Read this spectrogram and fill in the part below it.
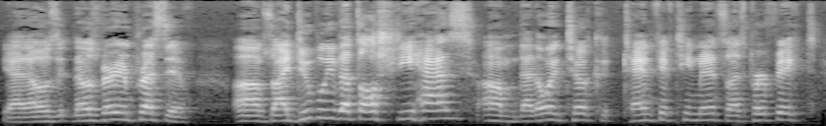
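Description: A man's voice: high voice, a little fast, pushed and bright. A man hosting a podcast interview, asking long, rambling questions in an easygoing, chatty way. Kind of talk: casual interview chat.

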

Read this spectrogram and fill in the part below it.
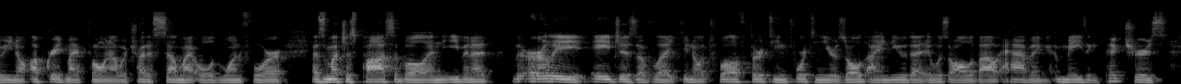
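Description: A man's voice: lowish voice, flat delivery, normal speed, hardly any pauses, a bit bright. A man in his twenties from Estonia, answering interview questions casually with a conversational "you know" habit. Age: 20s. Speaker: guest, e-commerce entrepreneur.

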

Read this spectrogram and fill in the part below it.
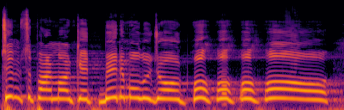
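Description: A high-voiced, mischievous little pea villain, played by a woman storyteller. It is bossy and theatrical, taunting and gloating in storybook fashion with slow, wicked laughs. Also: steady tone, long reverb tail. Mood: smug.

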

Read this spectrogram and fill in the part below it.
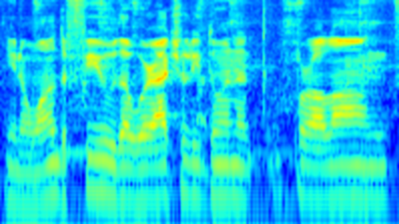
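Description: A man hosting a podcast in casual chat, halting and repeating his words. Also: lowish voice, little pitch movement, a bit bright. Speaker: podcast host. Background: music.

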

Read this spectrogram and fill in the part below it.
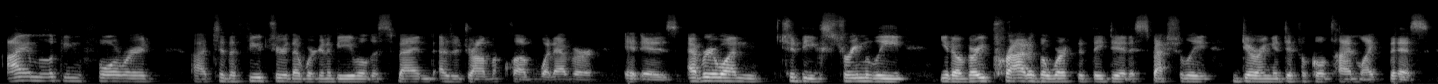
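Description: A teenage boy from a high school drama club, speaking earnestly in a casual interview. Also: little pitch movement, moderate pace, a bit bright. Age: teens. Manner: earnest, eager.

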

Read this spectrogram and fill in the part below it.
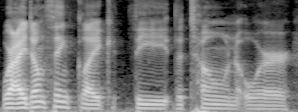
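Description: A man's voice: fairly low pitch, slow pace, a bit bright, clean tone. A man hosting a podcast, chatting casually and reading listener emails, with lots of fillers, restarts and the odd swear word. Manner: rambling, many fillers and restarts. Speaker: podcast host.

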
